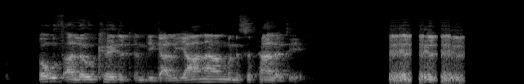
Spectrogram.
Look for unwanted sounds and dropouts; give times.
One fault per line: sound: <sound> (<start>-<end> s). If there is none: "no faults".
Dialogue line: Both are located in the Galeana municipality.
sound: laugh (3.9-4.7 s)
